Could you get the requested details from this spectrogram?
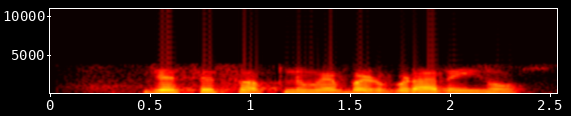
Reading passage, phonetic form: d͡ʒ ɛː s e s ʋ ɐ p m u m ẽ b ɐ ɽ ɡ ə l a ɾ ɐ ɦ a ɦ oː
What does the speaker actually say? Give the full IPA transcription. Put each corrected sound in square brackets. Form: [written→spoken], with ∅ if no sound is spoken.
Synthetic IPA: d͡ʒ ɛː s e s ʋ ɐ p [m→n] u m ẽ b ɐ ɽ [ɡ→b] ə [l→ɽ] a ɾ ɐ ɦ [a→i] ɦ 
